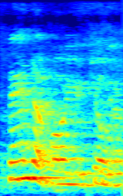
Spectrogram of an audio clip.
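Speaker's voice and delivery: usual speaking voice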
